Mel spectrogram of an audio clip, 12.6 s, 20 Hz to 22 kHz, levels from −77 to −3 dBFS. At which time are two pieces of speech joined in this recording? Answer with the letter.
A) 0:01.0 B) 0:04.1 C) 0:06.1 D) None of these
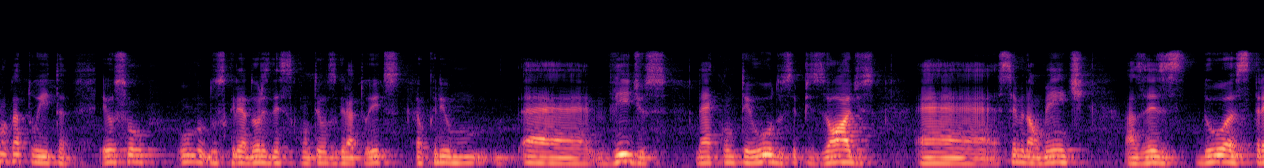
A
